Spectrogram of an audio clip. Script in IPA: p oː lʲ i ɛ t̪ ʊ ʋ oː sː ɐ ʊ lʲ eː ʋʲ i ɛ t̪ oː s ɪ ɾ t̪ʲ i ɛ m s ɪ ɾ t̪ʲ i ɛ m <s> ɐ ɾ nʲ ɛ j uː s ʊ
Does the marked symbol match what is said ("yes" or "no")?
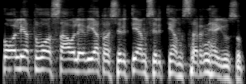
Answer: yes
